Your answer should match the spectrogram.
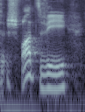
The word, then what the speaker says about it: Schwarzee: Pronounce Schwarzy as Schwarzy. Yes, Schwarzy rhymes with our favorite game, Yahtzee.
